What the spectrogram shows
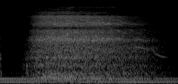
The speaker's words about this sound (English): I'm literally scientifically oxygenating my blood, and then therefore all my cells are being oxygenated by this deep breathing we're practicing.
